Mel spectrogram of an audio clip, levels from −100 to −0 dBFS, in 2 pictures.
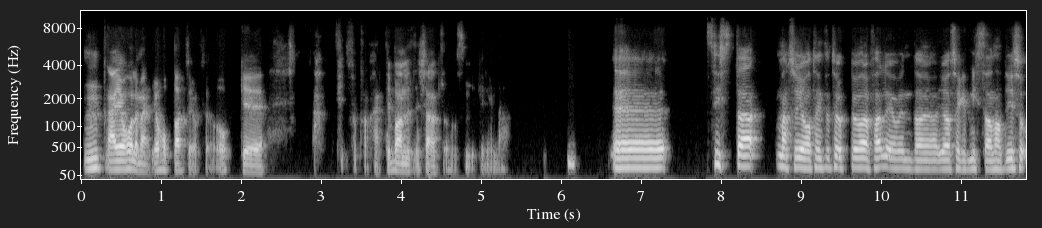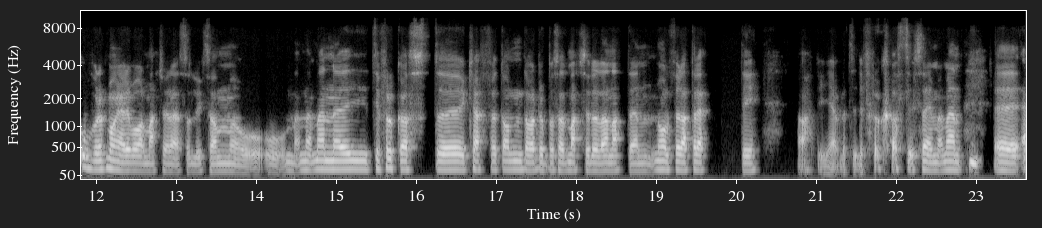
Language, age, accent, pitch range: Swedish, 20-39, Norwegian, 100-130 Hz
